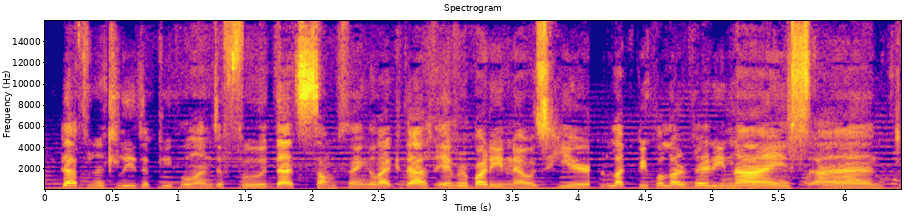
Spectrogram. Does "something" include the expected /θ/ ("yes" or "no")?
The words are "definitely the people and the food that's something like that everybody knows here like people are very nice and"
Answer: yes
